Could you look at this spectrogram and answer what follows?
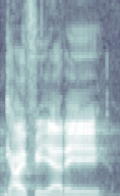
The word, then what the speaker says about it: Guy Fieri: Guy Fieri. – Ooh, you said it right. Good for you.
